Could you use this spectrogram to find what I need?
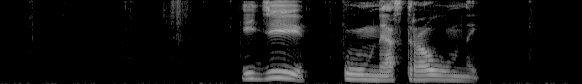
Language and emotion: Russian, angry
